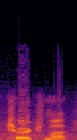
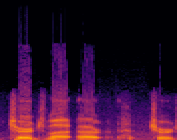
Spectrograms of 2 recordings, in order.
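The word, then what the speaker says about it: Tjeerdsma: It's T-J-E-E-R-D-S-M-A, pronounced Churchma. He finished second last season to Dale Smalley. Dale Smalley, of course, going home with the trophy and the big check. But Michael Churchma, here I go pronouncing it wrong, Churchma.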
